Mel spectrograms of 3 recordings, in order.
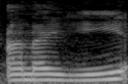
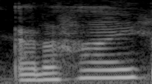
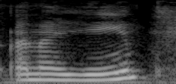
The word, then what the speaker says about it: Anaí: For those of you guys don't know, my name is Anaí, and the way you say my name is Anaí. I get a lot of Anahai, but it's Anaí.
